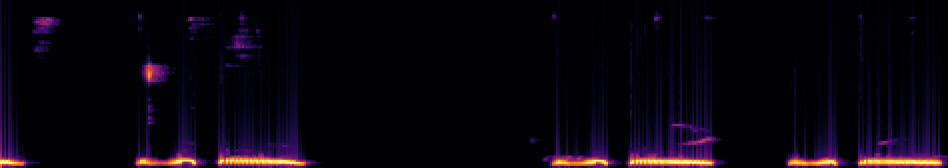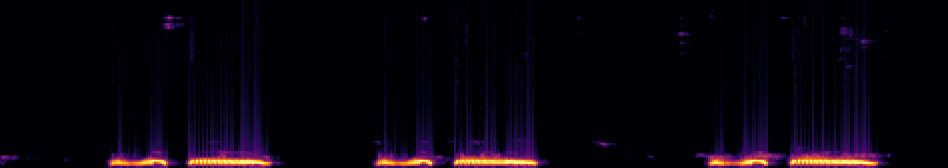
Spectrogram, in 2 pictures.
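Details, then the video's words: Spotted dove decoy bird from Malaysia repeating its cooing phrase six times, each a brief dipping hoot followed by a longer rolling coo, evenly spaced with short silences. "Suara Burung Tekukur Denak Padu"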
